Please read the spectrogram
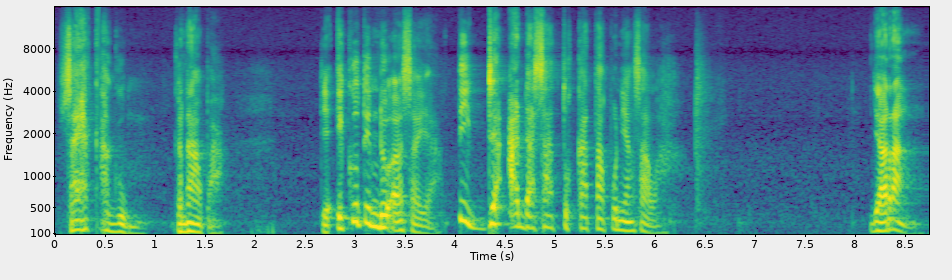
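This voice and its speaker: A pastor preaching a casual, lively sermon, telling stories and often checking in with the congregation. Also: male voice, on the high side, slow, long pauses, slightly rough. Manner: casual, slangy preaching with anecdotes.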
